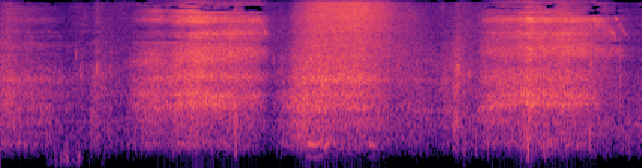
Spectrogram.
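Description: A walker breathing hard, a hissing breath about every second, with soft footsteps on a leaf-covered, muddy woodland path.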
